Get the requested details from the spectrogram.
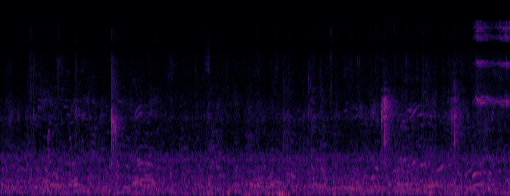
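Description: Small hand bells jingle in short, sharp shakes.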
